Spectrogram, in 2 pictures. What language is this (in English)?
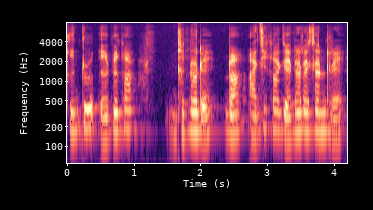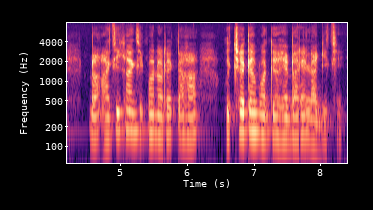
Odia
